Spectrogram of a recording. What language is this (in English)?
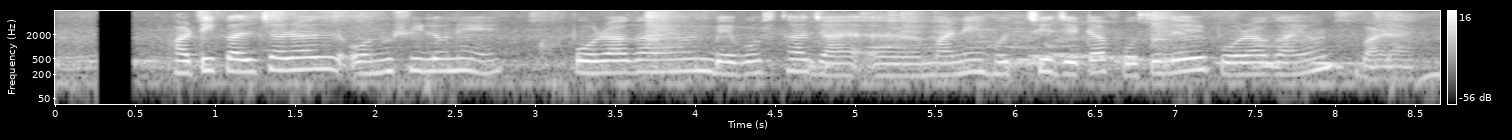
Bangla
